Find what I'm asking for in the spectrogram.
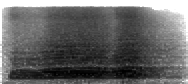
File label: TRAIN STEAM WHISTLE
